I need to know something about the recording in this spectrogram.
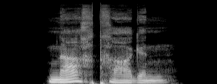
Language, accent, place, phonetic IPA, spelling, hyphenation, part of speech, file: German, Germany, Berlin, [ˈnaːχˌtʁaːɡn̩], nachtragen, nach‧tra‧gen, verb, De-nachtragen.ogg
- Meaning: 1. to append, to supplement 2. to resent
